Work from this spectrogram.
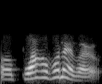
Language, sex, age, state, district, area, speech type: Assamese, female, 45-60, Assam, Golaghat, urban, conversation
